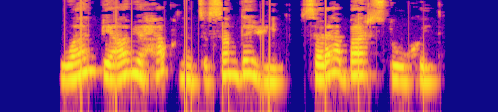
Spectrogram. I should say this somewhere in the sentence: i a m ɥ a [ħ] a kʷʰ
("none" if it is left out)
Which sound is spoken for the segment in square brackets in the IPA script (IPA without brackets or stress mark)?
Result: ħ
